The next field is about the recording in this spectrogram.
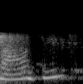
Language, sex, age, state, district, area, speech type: Hindi, female, 18-30, Madhya Pradesh, Chhindwara, urban, conversation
